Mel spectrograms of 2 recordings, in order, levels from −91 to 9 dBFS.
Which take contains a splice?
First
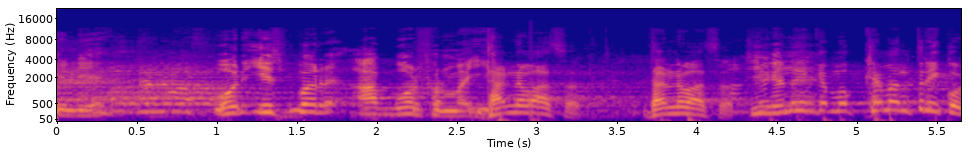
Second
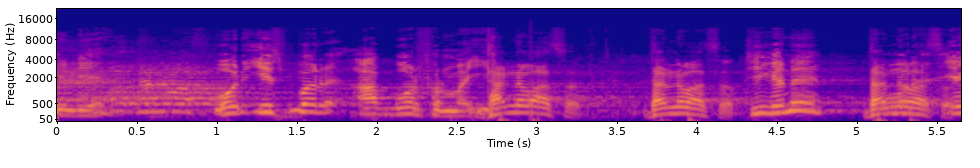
first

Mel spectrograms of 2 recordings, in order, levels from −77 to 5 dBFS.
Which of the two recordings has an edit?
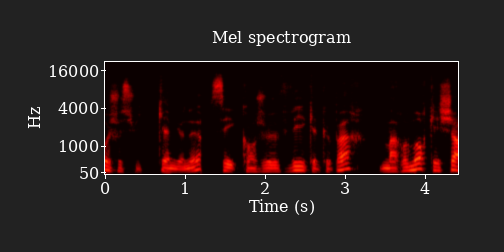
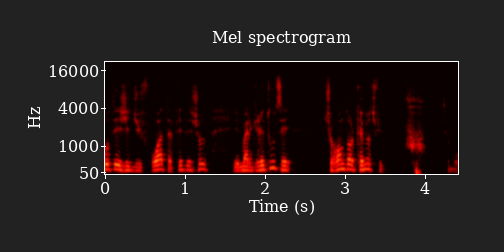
first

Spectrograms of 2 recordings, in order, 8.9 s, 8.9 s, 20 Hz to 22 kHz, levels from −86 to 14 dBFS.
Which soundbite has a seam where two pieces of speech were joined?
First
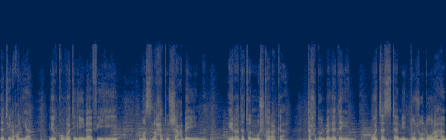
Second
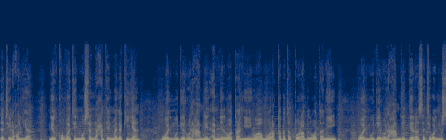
second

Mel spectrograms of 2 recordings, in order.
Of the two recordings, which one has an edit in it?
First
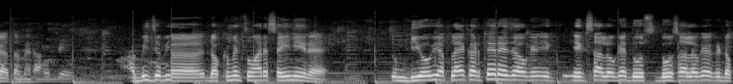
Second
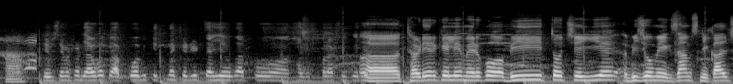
first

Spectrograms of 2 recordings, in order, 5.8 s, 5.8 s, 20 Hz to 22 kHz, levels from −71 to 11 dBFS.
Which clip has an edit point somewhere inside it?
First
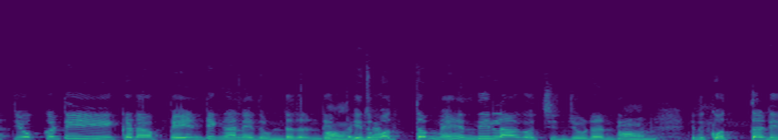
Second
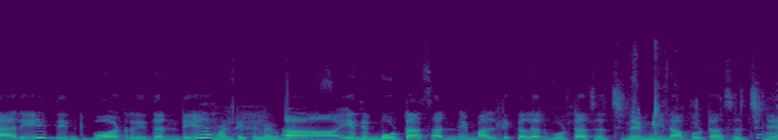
first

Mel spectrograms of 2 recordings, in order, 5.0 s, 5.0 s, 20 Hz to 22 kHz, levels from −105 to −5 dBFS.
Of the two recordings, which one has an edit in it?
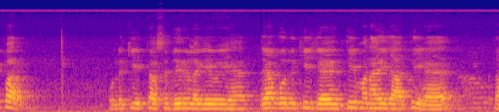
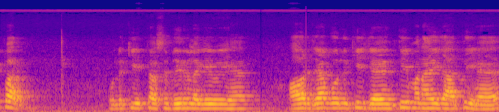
first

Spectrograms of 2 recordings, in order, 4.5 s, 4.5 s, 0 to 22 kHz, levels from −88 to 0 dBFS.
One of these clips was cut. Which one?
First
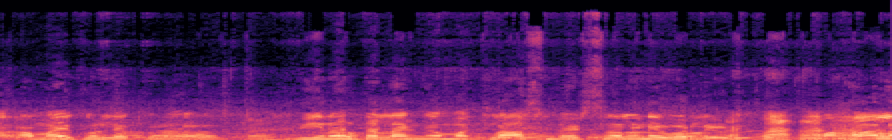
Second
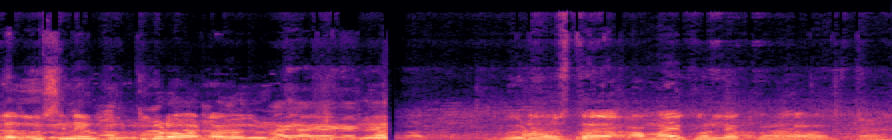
second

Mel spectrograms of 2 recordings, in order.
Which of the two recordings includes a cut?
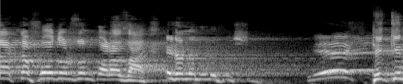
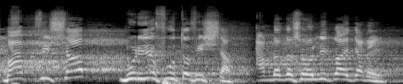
second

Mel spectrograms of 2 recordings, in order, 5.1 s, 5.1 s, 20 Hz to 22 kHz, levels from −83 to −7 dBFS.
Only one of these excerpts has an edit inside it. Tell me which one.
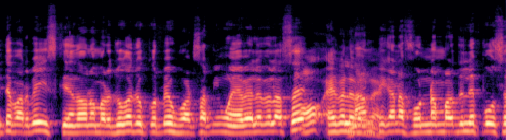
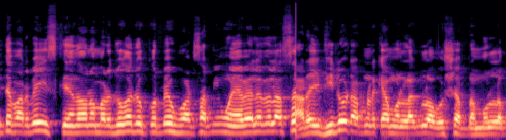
second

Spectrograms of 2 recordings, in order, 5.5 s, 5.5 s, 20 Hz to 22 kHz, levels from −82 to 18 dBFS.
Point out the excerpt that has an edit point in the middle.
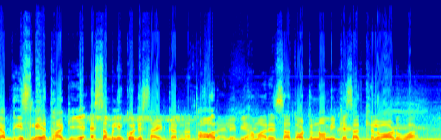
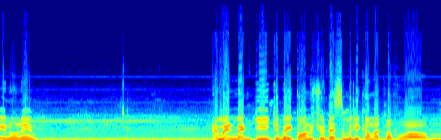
first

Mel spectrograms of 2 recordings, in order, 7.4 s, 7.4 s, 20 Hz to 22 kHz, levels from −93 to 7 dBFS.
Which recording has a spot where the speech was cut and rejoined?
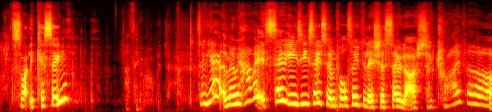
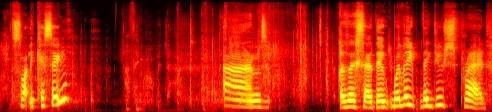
first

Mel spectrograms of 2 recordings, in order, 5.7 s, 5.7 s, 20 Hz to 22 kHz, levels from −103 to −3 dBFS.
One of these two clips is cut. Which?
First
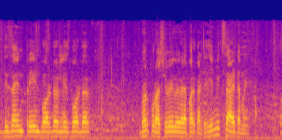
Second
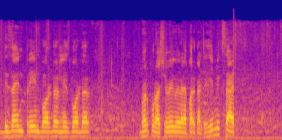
second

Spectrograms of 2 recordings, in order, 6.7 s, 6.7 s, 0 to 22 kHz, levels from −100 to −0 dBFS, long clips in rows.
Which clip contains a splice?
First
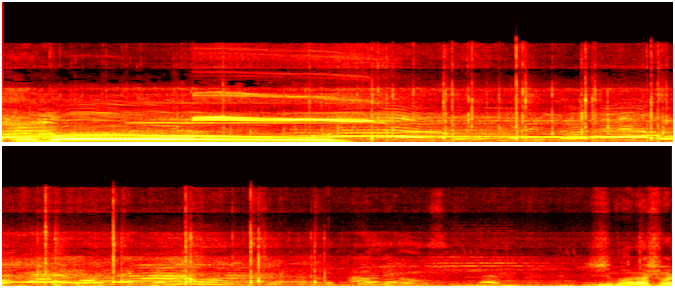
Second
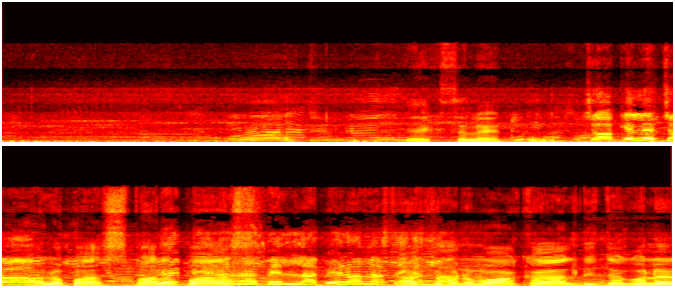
first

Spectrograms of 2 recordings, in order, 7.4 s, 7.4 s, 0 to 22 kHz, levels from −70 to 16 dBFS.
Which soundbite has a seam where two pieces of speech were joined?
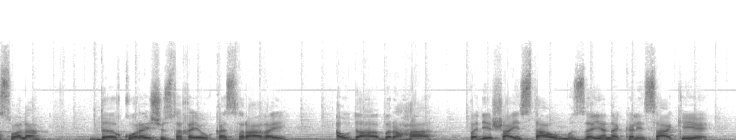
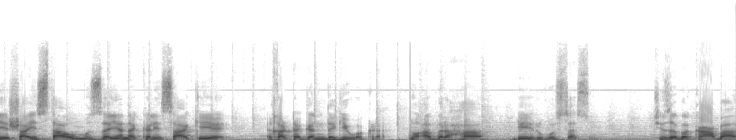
second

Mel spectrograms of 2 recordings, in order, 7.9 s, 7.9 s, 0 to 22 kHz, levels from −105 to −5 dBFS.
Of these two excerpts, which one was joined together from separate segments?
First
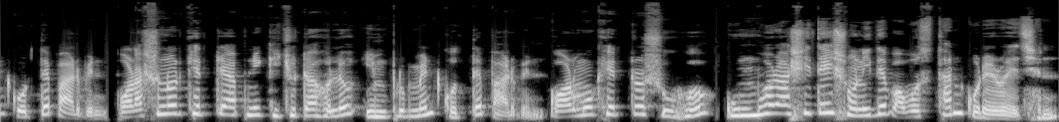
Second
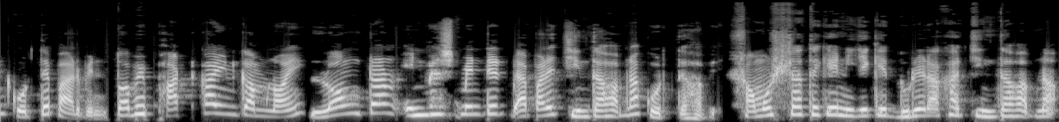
first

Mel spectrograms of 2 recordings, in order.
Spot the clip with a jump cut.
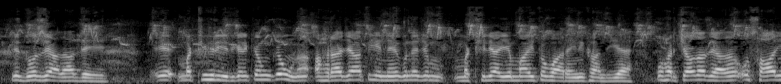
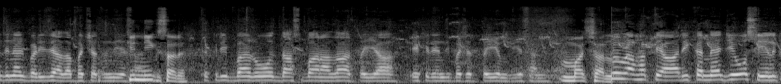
second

